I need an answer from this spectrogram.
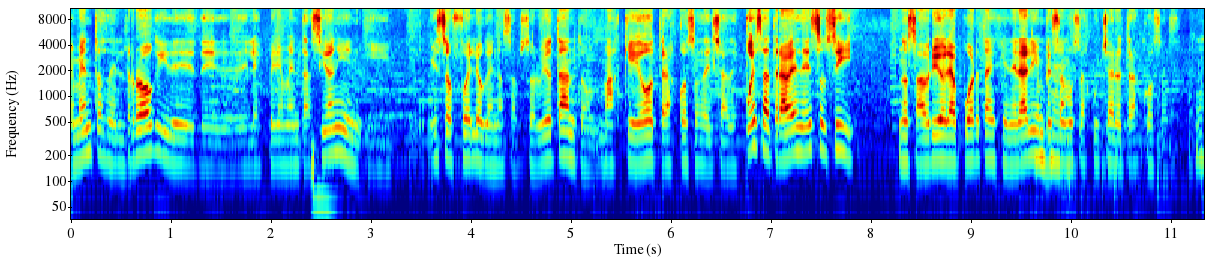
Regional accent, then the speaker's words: Mar del Plata, Buenos Aires Province, Argentina; Somos de Mar del Plata, todos, menos Barrey, que es de Avellaneda.

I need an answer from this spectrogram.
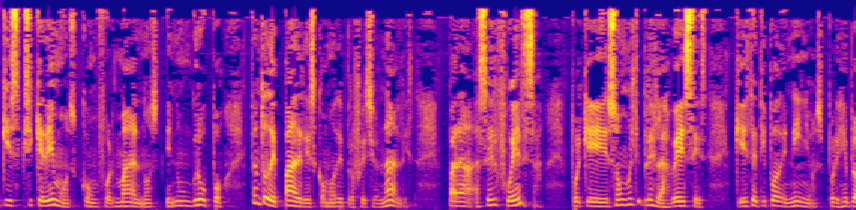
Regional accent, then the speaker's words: Ecuador; Para nosotros como ecuatorianos, sí, decimos Mensa

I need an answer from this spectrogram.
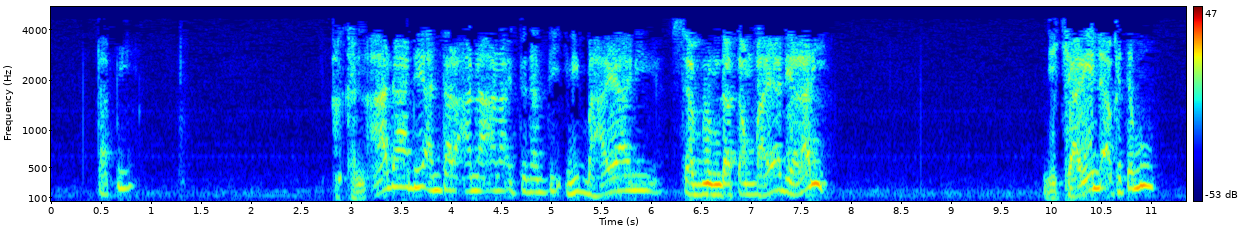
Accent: Maninjau, West Sumatra, Indonesia; saya sendiri pergi ke kampung halaman saya di Meninjau.

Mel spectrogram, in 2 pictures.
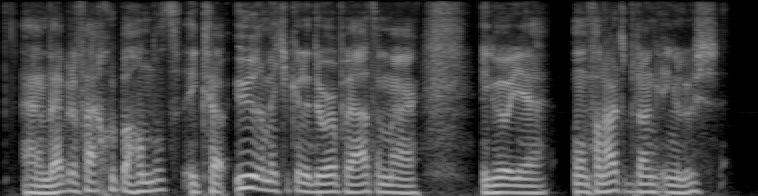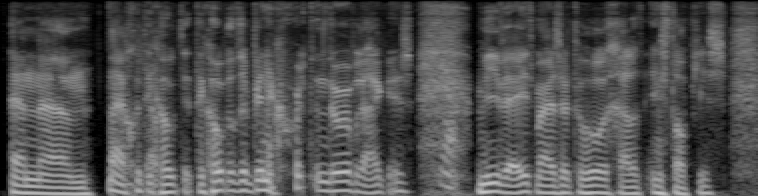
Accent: Netherlands; Ja, dus wij zijn nogal nuchter als Nederlanders.

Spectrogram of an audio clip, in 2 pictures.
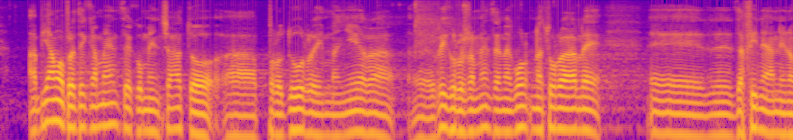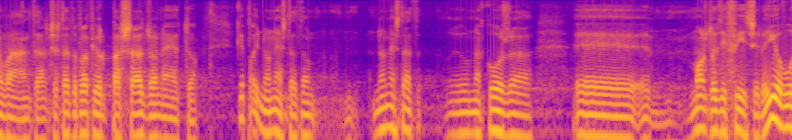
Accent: Calamandrana, Piedmont, Italy; vengo da Calamandrana, sud dell'Astigiano. Viticoltori da sempre.

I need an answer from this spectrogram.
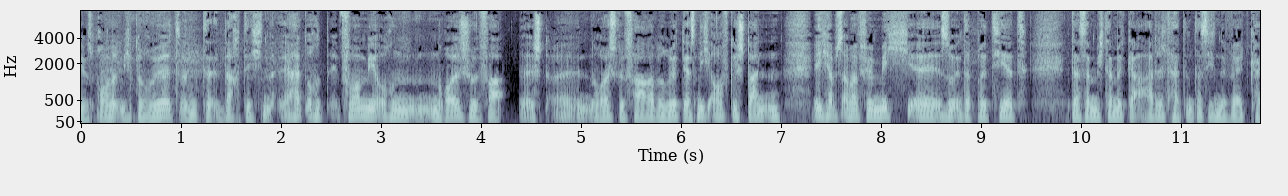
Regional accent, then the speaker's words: East Berlin, Berlin, Germany; born there; Für mich war sie Kulisse natürlich, weil ich hier reingeboren wurde.

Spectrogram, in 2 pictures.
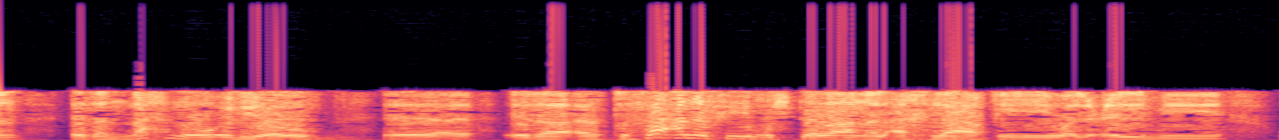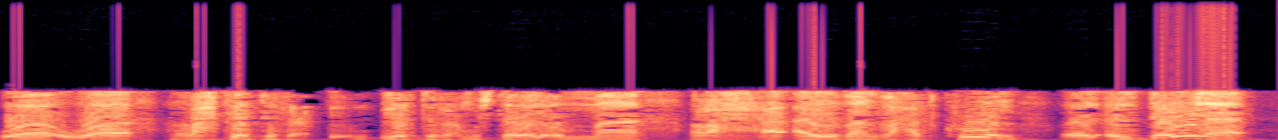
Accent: Iraq; اليوم احنا كعراقيين على الساحة مهمتنا الأساسية تدوين دستور

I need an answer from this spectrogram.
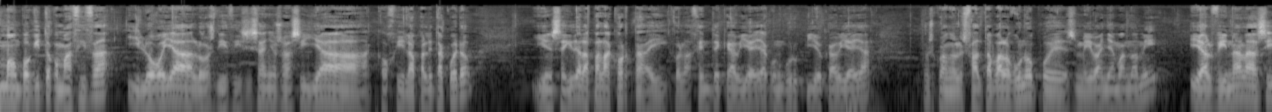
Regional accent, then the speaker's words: Lesaka, Navarre, Spain; yo soy de Lesaca, aunque ahora últimamente pues estoy viviendo aquí

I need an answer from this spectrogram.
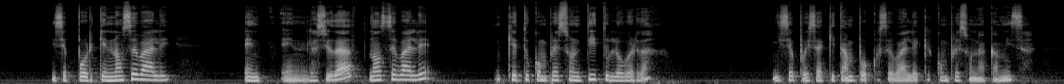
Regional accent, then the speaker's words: Durango, Mexico; yo soy del norte del país, yo soy de Durango, y cuando yo fui a estudiar a la Ciudad de México

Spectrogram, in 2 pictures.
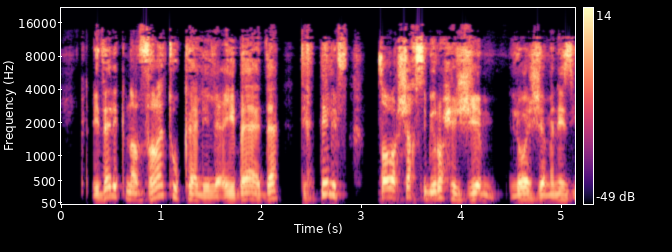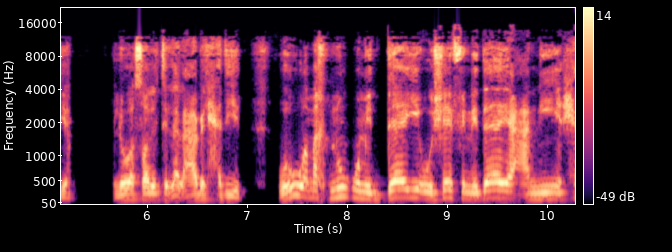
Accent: Egypt; في كلمة في الطراوة عندنا في مصر يعني ضايع

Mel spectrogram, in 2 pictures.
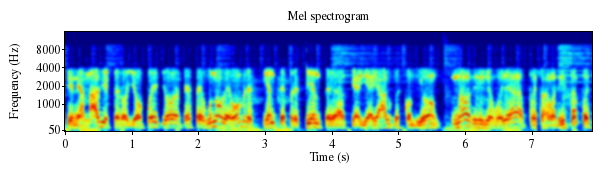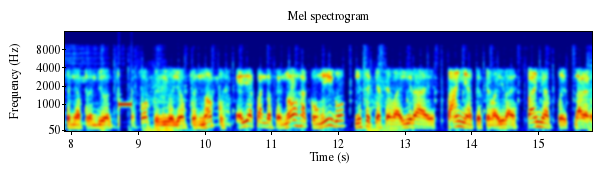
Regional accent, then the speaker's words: El Salvador; Yo soy salvadoreño, yo, ¿para qué le voy a decir?

